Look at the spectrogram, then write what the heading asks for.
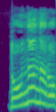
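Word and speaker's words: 놓은: 노은은 발음하면 노는으로 발음되죠?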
